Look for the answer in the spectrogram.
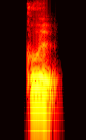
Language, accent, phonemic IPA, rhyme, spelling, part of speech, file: English, US, /ɡluːt/, -uːt, glute, noun, En-us-glute.wav
- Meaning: A gluteal muscle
